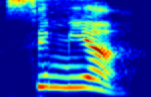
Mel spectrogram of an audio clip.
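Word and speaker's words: семья: So, if the ending is stressed, for example, simya. In simya, the ending is stressed, the stress is on ya. So, how will you decline this noun in the instrumental case?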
